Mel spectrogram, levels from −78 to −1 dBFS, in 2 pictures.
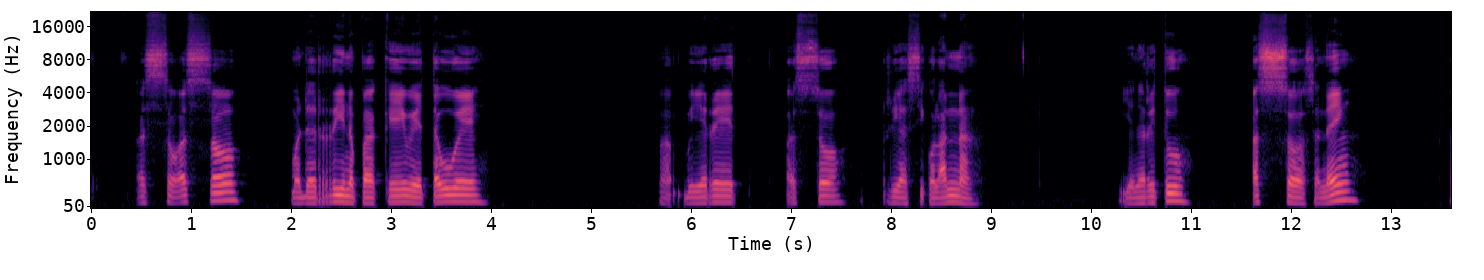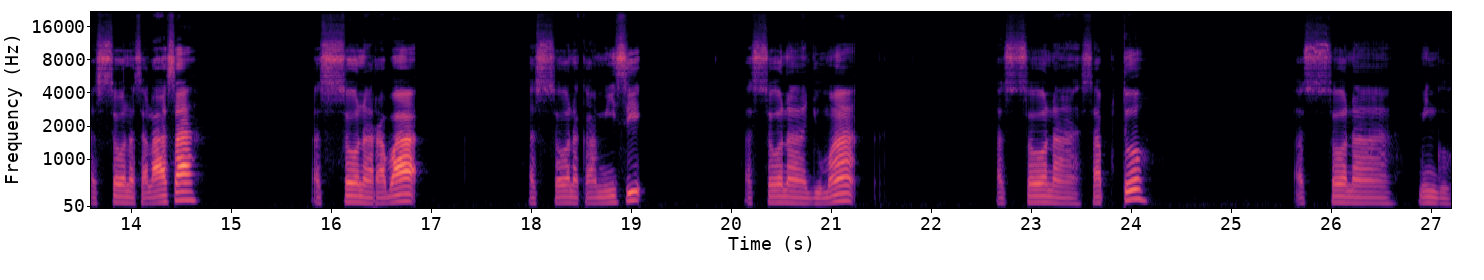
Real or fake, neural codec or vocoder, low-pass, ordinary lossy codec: real; none; none; none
